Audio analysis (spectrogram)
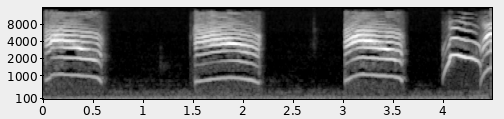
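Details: Domestic cat mewing in a pet compilation, four clear high-pitched meows roughly a second and a half apart, each slightly arched in pitch and bright with overtones, with very little background noise.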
